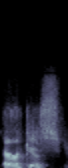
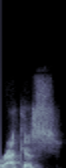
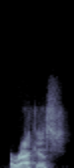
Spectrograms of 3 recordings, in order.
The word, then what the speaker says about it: Arrakis: anyway we're introduced to this desert world called ericus and it's or arrakis right i forget how they pronounced it arrakis that one iraqis sounds right don't make me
